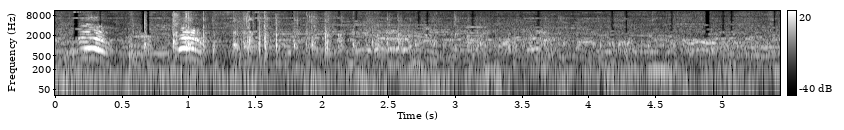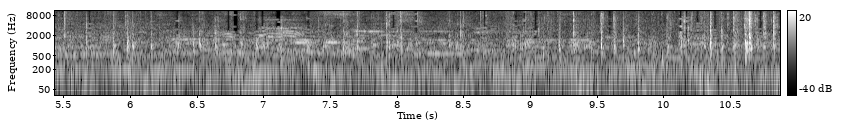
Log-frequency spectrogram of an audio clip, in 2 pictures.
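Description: Horses' hooves on a sand-covered street as riders pass, mixed with music and crowd voices. Two short, loud rising-and-falling cries come in the first second.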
